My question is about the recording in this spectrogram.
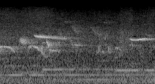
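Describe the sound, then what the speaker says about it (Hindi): Birds chirp in a garden, a few faint high tweets scattered over a steady ambient background, with no voices. "पहली बार उस बाग से चिड़ियों की आवाज आई"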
